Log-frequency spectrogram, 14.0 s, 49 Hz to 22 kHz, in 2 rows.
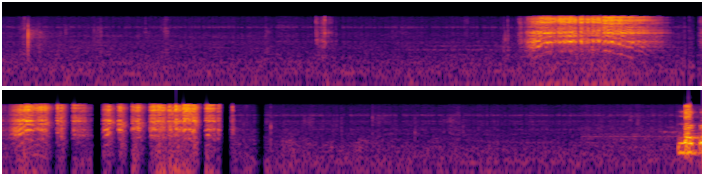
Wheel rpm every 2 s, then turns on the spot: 0, 0, 50, 50, 70, 0, 0.
none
